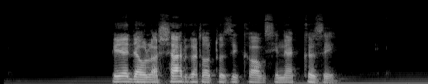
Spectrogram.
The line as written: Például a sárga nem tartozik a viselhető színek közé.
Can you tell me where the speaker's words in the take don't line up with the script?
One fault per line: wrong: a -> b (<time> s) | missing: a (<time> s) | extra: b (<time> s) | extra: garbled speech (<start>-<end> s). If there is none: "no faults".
missing: nem (2.0 s)
missing: viselhető (2.6 s)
